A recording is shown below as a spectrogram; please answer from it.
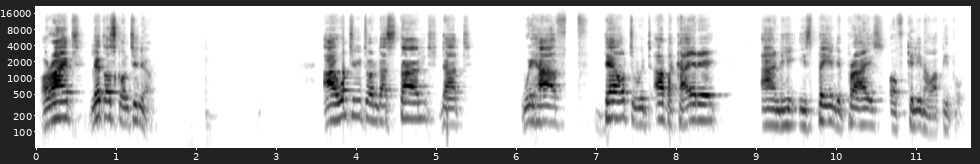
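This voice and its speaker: A Nigerian man speaks as a political activist broadcasting to his followers. His voice sits a little high, and he is emphatic and defiant, hammering points home by repeating them. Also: a little slow, long pauses, a bit bright. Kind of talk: impassioned political monologue to camera.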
